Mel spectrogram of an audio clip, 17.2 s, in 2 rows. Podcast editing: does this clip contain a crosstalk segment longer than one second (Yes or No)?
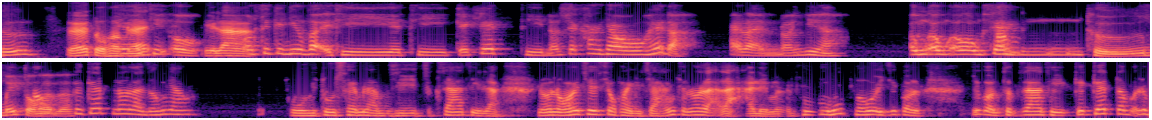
No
